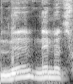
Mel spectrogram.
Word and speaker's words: Nimitz: Nimitz, am I pronouncing it? Exactly. Yeah.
